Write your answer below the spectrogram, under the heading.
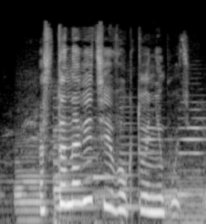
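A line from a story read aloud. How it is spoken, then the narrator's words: Bewildered plea. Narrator (Russian): растерянно попросила Маша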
